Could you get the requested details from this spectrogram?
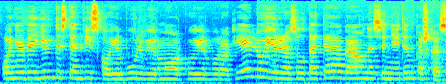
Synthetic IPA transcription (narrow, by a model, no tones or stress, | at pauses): oːnʲɛbʲɛjɪmʲt̪ʲɪst̪ʲɛnʋʲiːskoːɪrbuːlʲʋʲʊɪɾmoːrkuːɪɾbʊɾoːkʲeːlʲuːɪrɾʲɛzʊlˠt̪ɑːt̪ʲɛɡɐʊnɐsʲɪnʲɛt̪ʲɪnkɐʃkɐs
